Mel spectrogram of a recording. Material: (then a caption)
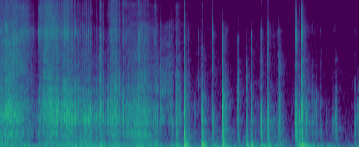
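Polyester fabric. Long nails scratch and fingertips rub the stiff coated fabric near a seam and webbing tab on a dark green polyester fabric backpack. A steady, hissy scraping rub fills the first half, then gives way to a run of short, sharp crinkly scratches and taps, each with a low thump, dying away quickly in a quiet, close-up space.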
